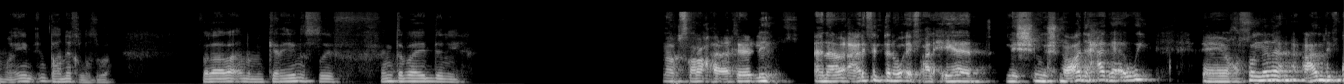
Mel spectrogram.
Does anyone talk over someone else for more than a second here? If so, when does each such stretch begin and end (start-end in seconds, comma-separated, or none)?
none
